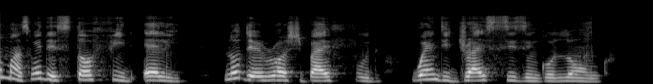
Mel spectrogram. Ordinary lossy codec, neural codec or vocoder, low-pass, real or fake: none; vocoder, 22.05 kHz, 80 mel bands, WaveNeXt; 9.9 kHz; fake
